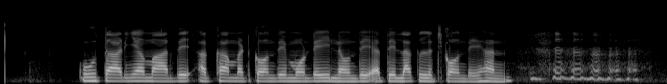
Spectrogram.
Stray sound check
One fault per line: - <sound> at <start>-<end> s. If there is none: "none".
- laugh at 5.3-6.5 s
